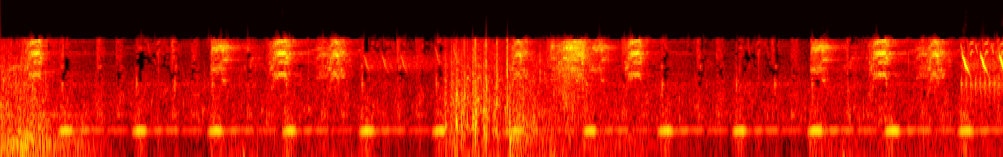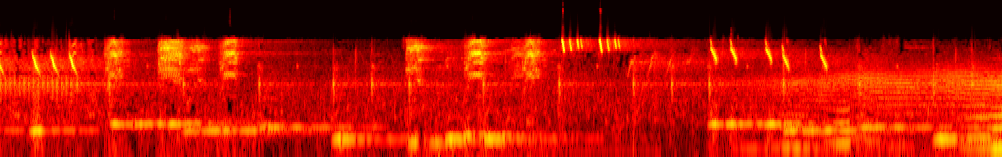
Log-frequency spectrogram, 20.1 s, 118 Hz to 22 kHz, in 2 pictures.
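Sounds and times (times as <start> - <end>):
birds chirping: 0.0 - 19.5.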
